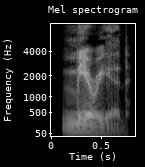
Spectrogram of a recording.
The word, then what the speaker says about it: myriad: Mere sounds like mere, myriad.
